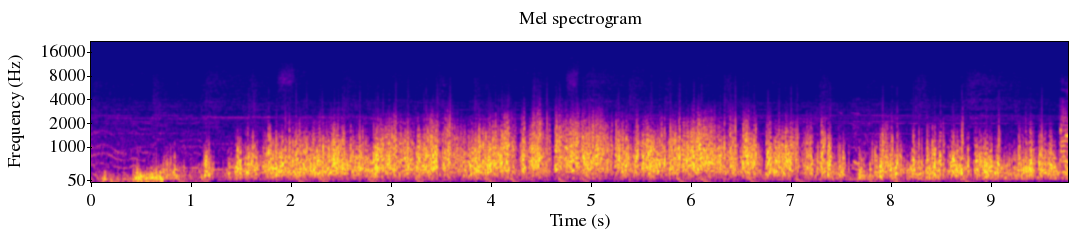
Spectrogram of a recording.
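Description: Strong wind on a hilltop buffets the microphone in loud, roaring gusts that swell and ease without stopping, with a brief quieter moment near the start.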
